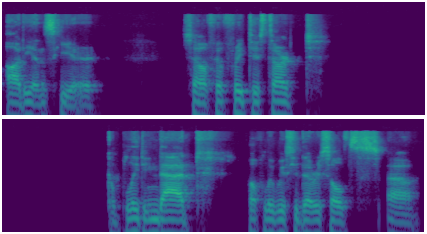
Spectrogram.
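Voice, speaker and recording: A man's voice: mid-range voice, darkish tone. A man from Peru presenting a planning webinar, speaking with many fillers and restarts.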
